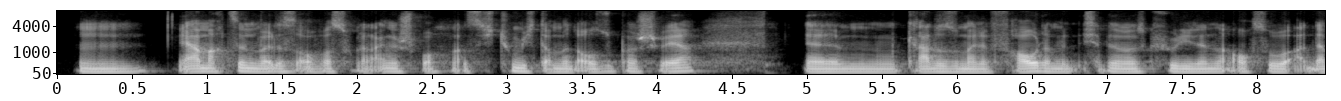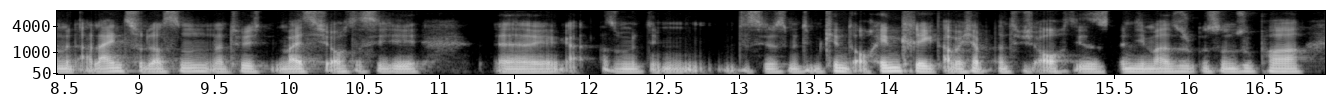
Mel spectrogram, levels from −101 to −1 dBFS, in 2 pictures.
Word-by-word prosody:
Mhm. 95 +2 0 0.2
Ja, 100 - +4
macht 105 0 +1
Sinn, 105 -2 +3
weil 100 0 +4
das 100 -1 -2
auch, 95 +1 -1
was 100 -1 -1
du - - -13
gerade - - -5
angesprochen 100 0 -3
hast. - - -9
Ich 120 - -11
tue 120 - -2
mich 105 -1 0
damit 100 -2 -1
auch 95 - +1
super 100 +1 -4
schwer. 110 +4 +1 0.7
Ähm, 95 -1 +1
gerade 95 +1 +1
so 95 - -1
meine 95 -1 +1
Frau 95 +3 +5
damit 95 -2 0
ich - - -11
habe 105 - -2
immer 95 -1 +4
das 95 0 -1
Gefühl, 100 +1 -1
die 95 - +3
dann 95 +1 +2
auch 95 - -1
so 95 -1 +1
a - - -7
damit 95 -1 +1
allein 100 +3 +2
zu - - -5
lassen. 105 +4 0
Natürlich 95 +1 -1
weiß 95 0 +2
ich - - -3
auch, 100 - +1
dass 95 - -9
sie, 95 -1 -1 0.5
äh 90 0 +1 0.3
also, - - -6
mit 95 0 -2
dem - - -4
dass - - -11
sie - - -3
das 95 +2 -4
mit 95 -1 -2
dem 95 - -4
Kind 105 +1 +2
auch - - -1
hinkriegt. 110 -3 +4
Aber - - +2
ich 95 - +1
habe - - +2
natürlich 95 +1 -5
auch 100 +2 +2
dieses, 95 -4 -2
wenn 95 - +2
die 95 - +3
mal 95 0 +3
so 100 +1 -1
so 100 -1 -3
'n 95 - +2
super, 100 -1 +1
95 Hz, 250 wpm, -25 LUFS, 95-100 Hz, 0.7 s, Frau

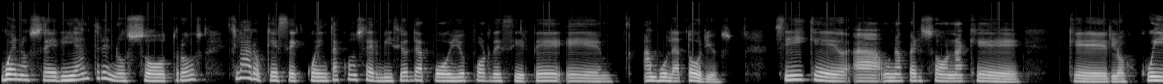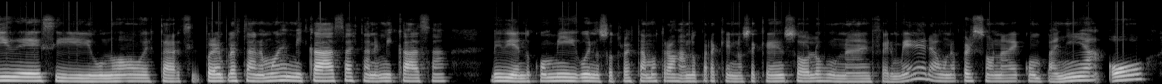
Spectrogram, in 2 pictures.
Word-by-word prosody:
Bueno, 225 -1 +4
sería 195 0 +2
entre 280 +1 -2
nosotros, 170 +3 0 0.3
claro 285 -3 -1
que 190 -2 +1
se 170 -3 -3
cuenta 175 +3 0
con 220 +1 -3
servicios 185 -2 -1
de 190 - 0
apoyo, 170 -2 +1
por 180 0 -3
decirte, 160 0 -1
eh, 140 -2 -2 0.3
ambulatorios, 150 -9 0 0.3
¿sí?, 215 +1 0
que 170 -8 +2
a 150 -1 0
una 160 0 0
persona 160 -4 0
que 130 -6 0 0.5
que 130 -3 +2
los 130 0 -2
cuide 180 -1 +5
si 150 -4 0
uno 150 +2 +2
está 145 -1 -2
si 140 - -13
por 160 - +1
ejemplo, 160 +1 +2
estamos 165 +1 +1
en 185 -1 +3
mi 170 -2 +2
casa, 165 +1 +4
están 165 -4 -3
en 145 - -1
mi 155 0 -1
casa 155 0 -2 0.4
viviendo 155 -3 +2
conmigo, 160 +1 +2
y 160 - +5
nosotros 150 -1 -3
estamos 155 0 -3
trabajando 145 -3 -2
para 155 -1 -6
que 150 - -6
no 135 0 -3
se 150 +2 -6
queden 145 0 -1
solos 150 +1 -1
una 135 -3 -3
enfermera, 135 - -5
una 150 -1 -3
persona 150 -2 -3
de 150 0 -6
compañía, 150 +6 0
o 215 +8 +3
160 Hz, 150 wpm, -21 LUFS, 150-175 Hz, 0.5 s, cuide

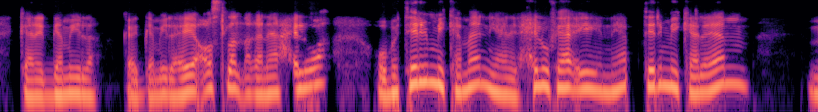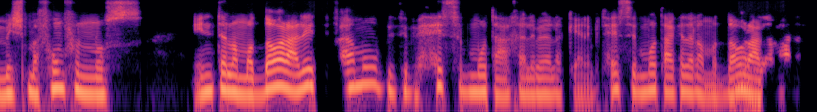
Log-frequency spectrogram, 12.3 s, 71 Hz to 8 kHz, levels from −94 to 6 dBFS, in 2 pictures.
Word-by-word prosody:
كانت 140 -3 0
جميلة، 145 -1 +1 0.2
كانت 135 - -4
جميلة، 140 +1 -2
هي 165 +3 +5
أصلًا 180 -1 0
أغانيها 155 +1 0
حلوة 200 +8 +1 0.4
وبترمي 230 - +4
كمان 205 +5 0
يعني 155 -4 +1
الحلو 215 +10 +1
فيها 205 0 +3
إيه، 190 -2 +1
إن 170 0 -1
هي 200 +3 +1
بترمي 210 -1 +2
كلام 210 +9 0 0.4
مش 155 +2 0
مفهوم 195 +6 +1
في 190 - -6
النُص، 155 -3 -1 0.3
يعني 160 - 0
أنت 185 +2 +1
لمّا 155 -4 +3
تدوّر 195 +7 +6
عليه 195 +5 +4 0.2
تفهمه 220 +4 -1
بت 175 -3 -8
بتحس 175 +4 -4
بمتعة 165 -3 -3
خلّي 150 0 -6
بالك 150 0 -6
يعني، - - -10
بتحس 180 +3 -6
بمتعة 165 -1 -2
كده 160 -1 -3
لمّا 155 - -6
تدوّر 150 +3 -1
على 145 - +2
معنى. 165 - -8
170 Hz, 200 wpm, -22 LUFS, 150-195 Hz, 0.4 s, تدوّر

